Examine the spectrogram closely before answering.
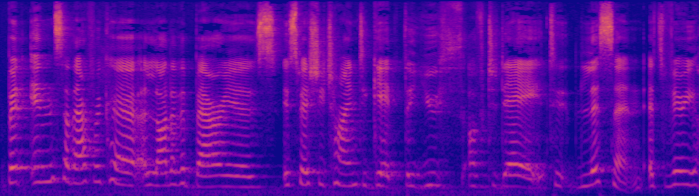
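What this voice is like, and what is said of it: South African accent. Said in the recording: “I'm from Cape Town. You can't hear my accent? ... I thought it was Australian. ... it's like a drunk Australian mixed with like a British”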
